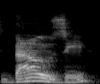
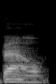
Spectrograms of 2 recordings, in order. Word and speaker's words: bao: And in Mandarin, I guess it's baozi instead of bao, and pronounce the word differently, but the Americanized pronunciation is usually bao. And in Canada, that's what we usually say too, is bao.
